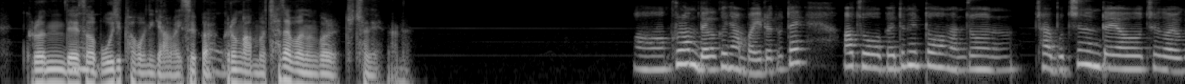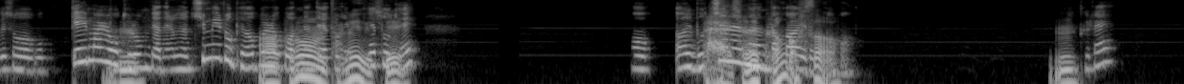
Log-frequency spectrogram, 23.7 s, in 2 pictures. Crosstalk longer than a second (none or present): present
